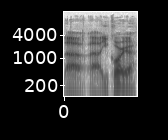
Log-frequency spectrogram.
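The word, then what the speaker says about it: Ulquiorra: Bleach game that Ichigo's form that he fought Eukoria or yeah Eukoria is that the name? I can't never pronounce his name. Ukiora, yeah.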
